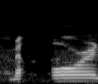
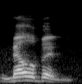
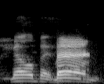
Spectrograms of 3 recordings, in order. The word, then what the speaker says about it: Melbourne: I I I like how Americans say Brisbane and Melbourne and like that that it's it's it's Melbourne. So the way you So you pronounce it M E L B U N Melbourne.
